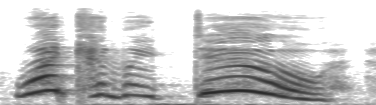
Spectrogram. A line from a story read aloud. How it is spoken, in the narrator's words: the noisy, nasty nuisance grew till the villagers cried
